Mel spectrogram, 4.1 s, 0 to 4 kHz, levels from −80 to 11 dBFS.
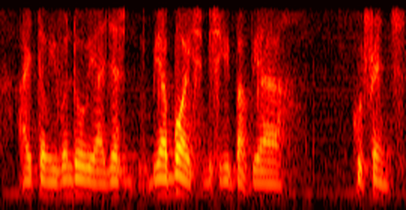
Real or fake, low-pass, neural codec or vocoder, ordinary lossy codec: real; 3.6 kHz; none; none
